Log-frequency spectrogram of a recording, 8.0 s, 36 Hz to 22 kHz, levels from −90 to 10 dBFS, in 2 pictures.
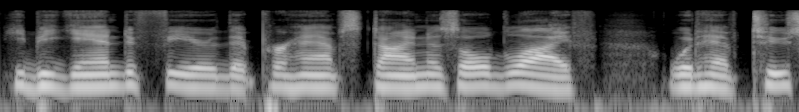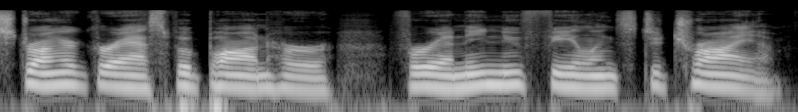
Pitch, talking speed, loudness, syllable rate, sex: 155 Hz, 175 wpm, -16 LUFS, 4.1 syllables/s, female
